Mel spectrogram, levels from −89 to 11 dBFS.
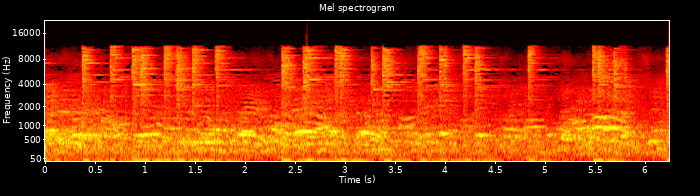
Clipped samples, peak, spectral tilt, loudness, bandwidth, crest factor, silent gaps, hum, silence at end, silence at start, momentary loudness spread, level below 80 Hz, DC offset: under 0.1%; 0 dBFS; -2 dB/octave; -15 LUFS; 12 kHz; 16 dB; none; none; 0 s; 0 s; 7 LU; -42 dBFS; under 0.1%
